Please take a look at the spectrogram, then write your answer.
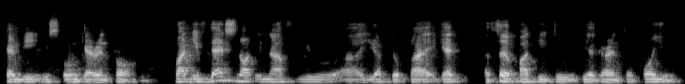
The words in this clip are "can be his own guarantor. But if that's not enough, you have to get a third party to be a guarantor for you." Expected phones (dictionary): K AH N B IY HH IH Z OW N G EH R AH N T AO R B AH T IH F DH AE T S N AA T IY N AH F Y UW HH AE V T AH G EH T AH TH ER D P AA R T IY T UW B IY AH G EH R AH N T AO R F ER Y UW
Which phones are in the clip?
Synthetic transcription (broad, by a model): K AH N B IY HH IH S OW N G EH R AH N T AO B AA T IH F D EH T S N AA T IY N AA F Y UW HH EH F T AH G EH T AH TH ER D P AA T IY T UW B IY AH G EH R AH N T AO F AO Y UW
